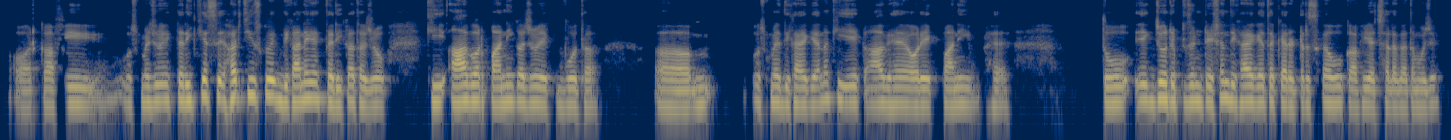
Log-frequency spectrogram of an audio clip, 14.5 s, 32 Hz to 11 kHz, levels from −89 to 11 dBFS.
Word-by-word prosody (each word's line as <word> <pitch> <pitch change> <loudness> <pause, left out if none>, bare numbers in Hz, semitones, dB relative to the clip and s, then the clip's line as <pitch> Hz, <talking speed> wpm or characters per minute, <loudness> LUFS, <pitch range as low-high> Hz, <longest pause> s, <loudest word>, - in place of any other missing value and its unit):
और 125 0 -6
काफ़ी 135 +2 -4 0.6
उसमें 150 +2 -5
जो 160 +2 -1
एक 165 -1 -4
तरीके 165 +4 +3
से 185 0 +2
हर 185 +1 +6
चीज़ 195 0 0
को 200 -1 +9
दिखाने 155 0 +2
का 180 - +3
एक 175 - -4
तरीका 150 +1 +2
था - - +3
जो 140 +1 0 0.5
कि 155 0 0
आग 160 +2 +7
और 165 -1 +4
पानी 145 +2 +2
का 160 - +3
जो 150 +1 -1
एक 140 - +2
वो 140 -1 +3
था 130 - -2 0.7
अम 130 +1 0 0.5
उसमें 150 +1 -3
दिखाया 145 0 0
गया 145 +1 -1
न 170 - -3
कि 165 -3 -2
एक 145 - -8
आग 140 +1 0
है 145 0 0
और 140 0 +3
एक 140 0 +1
पानी 140 +1 -1 0.2
है। 130 - -7 1.0
तो 145 - +3 0.3
एक 165 -1 0
जो 175 +2 +6
रिप्रेजेंटेशन 160 +1 -1
दिखाया 155 -2 +2
गया 155 0 +1
था 155 - +3
कैरेक्टरस 140 -1 -1
का, 150 - -1
वो 145 +1 +1
काफ़ी 135 +1 -1
अच्छा 135 0 -4
लगा 130 -1 -2
था 130 - -7
मुझे, 130 +2 -4
150 Hz, 220 wpm, -22 LUFS, 140-160 Hz, 1.0 s, को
